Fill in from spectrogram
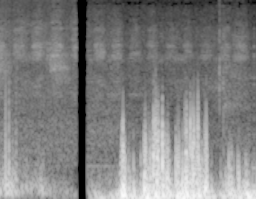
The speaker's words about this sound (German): So, und jetzt mache ich mal Pause denn jetzt gibt der Wind gerade mal wieder so richtig Gas und jetzt zeige ich euch mal, wie das ohne Mikrofon geht.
